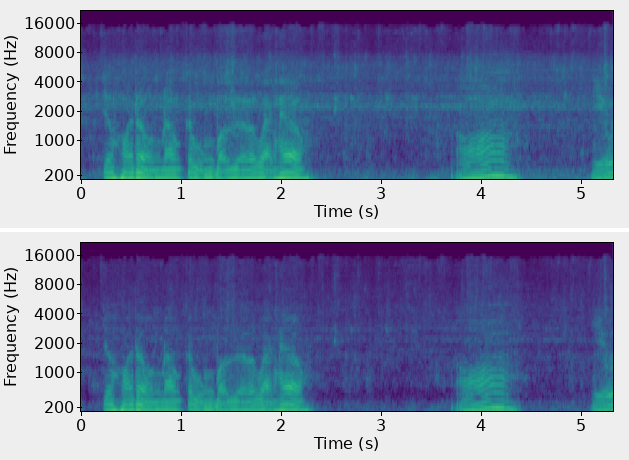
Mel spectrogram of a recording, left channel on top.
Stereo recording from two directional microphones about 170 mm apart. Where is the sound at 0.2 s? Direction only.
10° right (ahead or behind).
